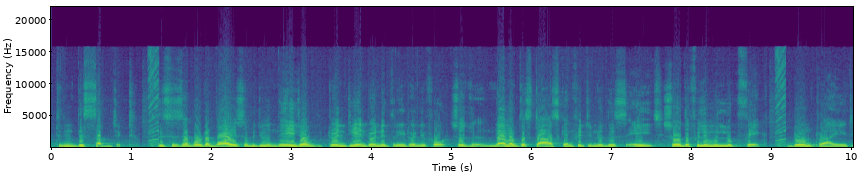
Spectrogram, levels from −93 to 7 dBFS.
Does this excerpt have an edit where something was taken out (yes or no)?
yes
